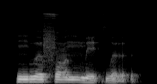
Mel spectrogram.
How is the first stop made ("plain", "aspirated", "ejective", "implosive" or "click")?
plain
